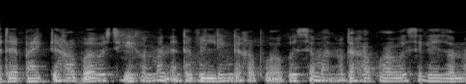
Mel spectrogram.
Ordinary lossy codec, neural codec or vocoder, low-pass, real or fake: none; vocoder, 24 kHz, 100 mel bands, Vocos; 5.4 kHz; fake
